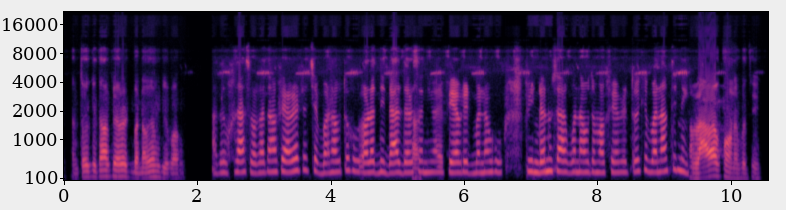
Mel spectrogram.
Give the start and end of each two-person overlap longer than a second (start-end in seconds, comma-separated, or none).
none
